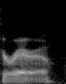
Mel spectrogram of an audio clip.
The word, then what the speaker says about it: Guerrero: Is it Herrero? Herrero? Am I saying that right? – I'm pretty sure it's just Guerrero. – Okay, it's just Guerrero. All right, so we have been saying it correctly for the last 30 years.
